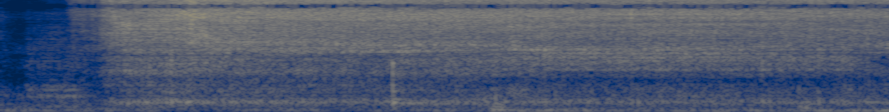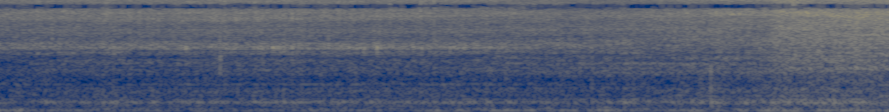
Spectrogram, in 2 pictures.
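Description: Four or five pieces of bacon dropped into a hot pan, a sudden burst of hissing sizzle that settles into a steady, strong frying crackle, close by with no voices.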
